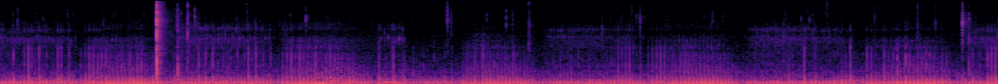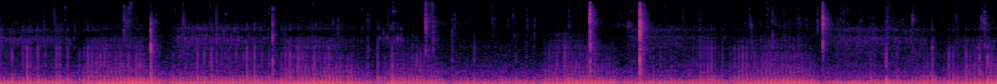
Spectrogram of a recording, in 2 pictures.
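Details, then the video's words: Gentle, steady purring from a sleeping domestic cat by a cozy fire: deep rhythmic rumble swelling with each breath, roughly every two seconds, while scattered fireplace crackles snap above it. "Warm Fireplace Ambience with a Sleeping Cat 🐱💤Fireplace & Soft Purring"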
